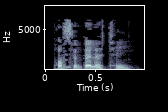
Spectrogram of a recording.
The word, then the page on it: possibility: British English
